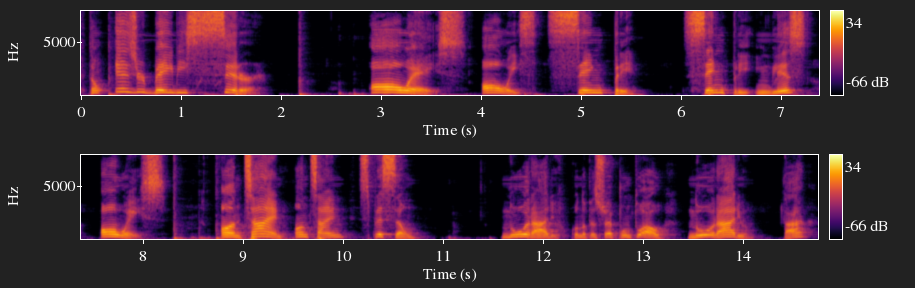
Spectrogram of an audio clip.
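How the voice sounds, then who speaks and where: A teacher, talking to camera in an English lesson and repeating words slowly to drill pronunciation. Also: mid-range voice, expressive. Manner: explains in quick asides, then stresses English words. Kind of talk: online English lesson for Portuguese speakers.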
